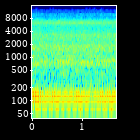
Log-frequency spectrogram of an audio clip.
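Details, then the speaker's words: Honda EU3000is inverter generator idling in eco mode with the mic right next to it: steady, even low hum with no surging, knocks or misses; normal idle. "and as you can see we're right next to it this is pretty much how it runs the whole time we're up at the cabin just burn away like that"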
